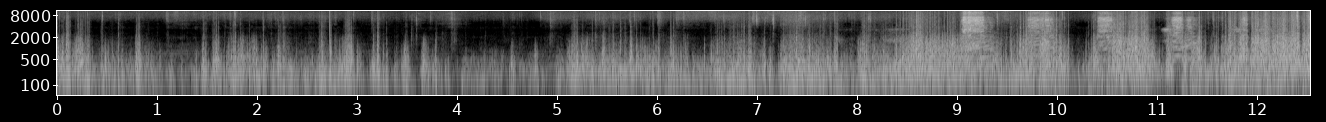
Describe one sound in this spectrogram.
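Strong wind gusts and buffets loudly outdoors.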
